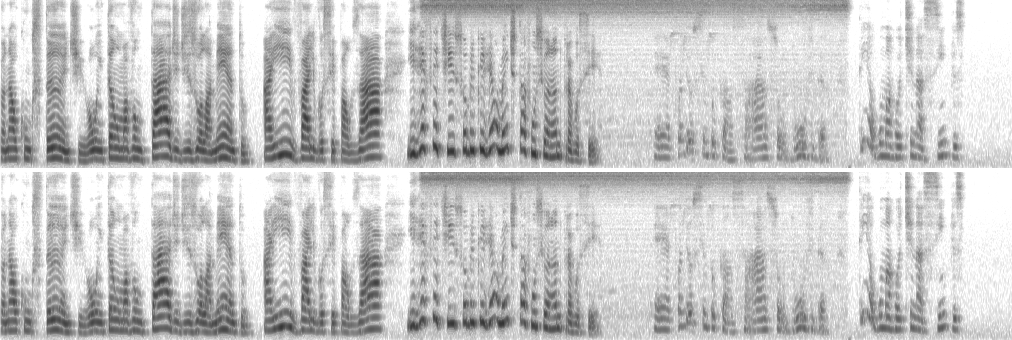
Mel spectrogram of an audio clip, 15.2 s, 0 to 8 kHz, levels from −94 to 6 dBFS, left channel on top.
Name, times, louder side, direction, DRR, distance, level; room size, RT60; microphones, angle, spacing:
voice 1, 0.0-5.7 6.1-9.0, left 2 dB, 25° left, 0.4 m, -25 dB
sound 1, 6.3-12.7, equal, ahead, 0.8 m, -35 dB
voice 2, 9.8-12.4 12.9-14.5, right 4 dB, 60° right, 1.2 m, -40 dB
3.5 x 2.8 x 2.2 m
head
